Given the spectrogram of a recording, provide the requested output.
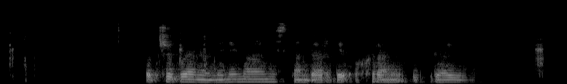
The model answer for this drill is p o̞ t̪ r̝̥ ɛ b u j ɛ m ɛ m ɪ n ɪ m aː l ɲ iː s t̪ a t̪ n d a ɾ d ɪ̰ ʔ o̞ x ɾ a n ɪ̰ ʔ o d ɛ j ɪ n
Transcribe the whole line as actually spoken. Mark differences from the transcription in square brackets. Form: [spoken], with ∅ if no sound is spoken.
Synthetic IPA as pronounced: p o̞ t̪ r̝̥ ɛ b u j ɛ m ɛ m ɪ n ɪ m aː l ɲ iː s t̪ a [∅] n d a ɾ d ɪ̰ ʔ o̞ x ɾ a n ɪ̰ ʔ [u] d [a] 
